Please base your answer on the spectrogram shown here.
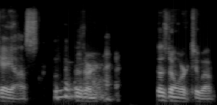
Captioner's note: attendees chuckling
